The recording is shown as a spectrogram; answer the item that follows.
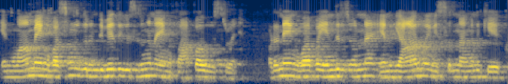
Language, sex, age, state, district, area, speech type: Tamil, female, 30-45, Tamil Nadu, Salem, rural, spontaneous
